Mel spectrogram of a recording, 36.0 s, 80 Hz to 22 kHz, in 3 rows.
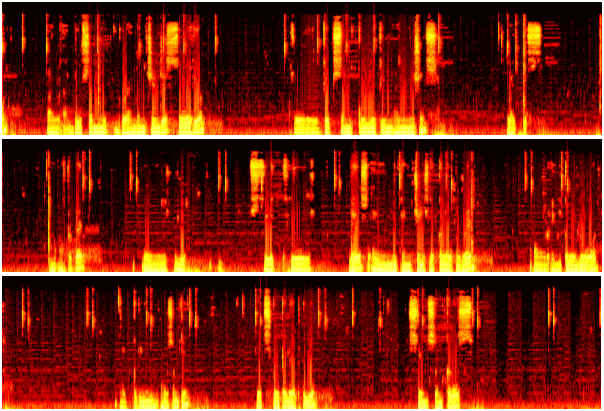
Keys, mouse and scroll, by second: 10.2 space, 13.6 ctrl+click, 15.1-16.3 scroll down 1, 16.3-35.9 drag.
